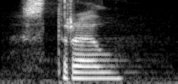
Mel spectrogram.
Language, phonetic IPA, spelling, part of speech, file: Belarusian, [strɛɫ], стрэл, noun, Be-стрэл.ogg
- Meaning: shot (result of shooting a projectile)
